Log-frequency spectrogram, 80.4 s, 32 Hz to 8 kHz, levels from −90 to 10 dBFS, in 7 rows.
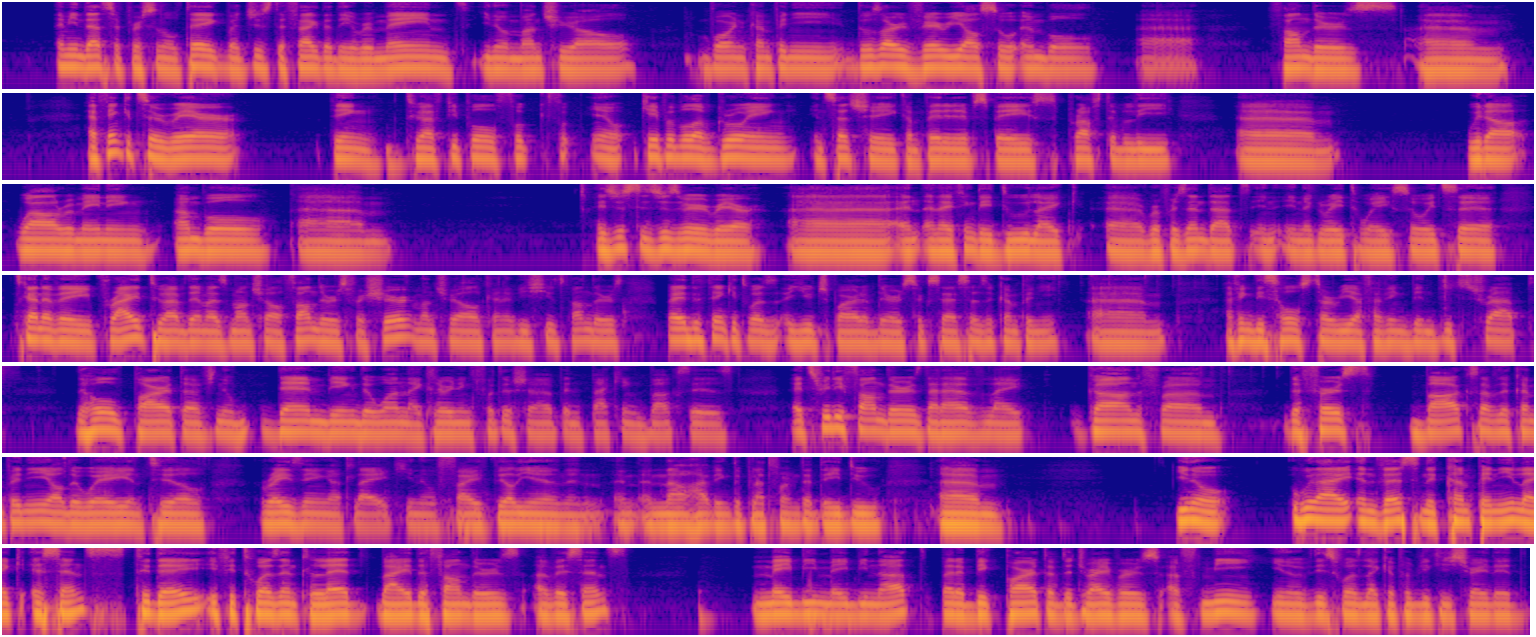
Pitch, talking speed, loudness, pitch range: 115 Hz, 160 wpm, -24 LUFS, 110-125 Hz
